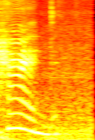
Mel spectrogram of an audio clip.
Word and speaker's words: Han: And the second dynasty is your hand without a D. Yeah, Han Dynasty, H-A-N. You remember I mentioned 93% of the Chinese people, we are Han nationality.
